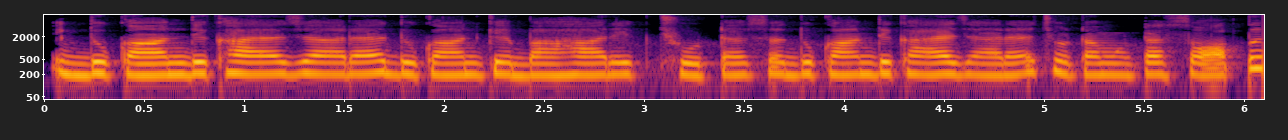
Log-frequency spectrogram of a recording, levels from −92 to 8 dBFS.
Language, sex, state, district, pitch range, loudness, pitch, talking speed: Hindi, female, Himachal Pradesh, Shimla, 195-210 Hz, -16 LUFS, 205 Hz, 195 wpm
